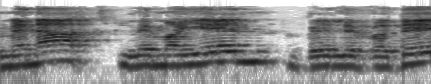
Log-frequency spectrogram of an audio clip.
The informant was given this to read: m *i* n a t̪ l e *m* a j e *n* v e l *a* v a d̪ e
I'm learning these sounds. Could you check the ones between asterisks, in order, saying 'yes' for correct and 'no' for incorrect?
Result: no, yes, yes, no

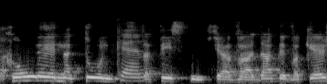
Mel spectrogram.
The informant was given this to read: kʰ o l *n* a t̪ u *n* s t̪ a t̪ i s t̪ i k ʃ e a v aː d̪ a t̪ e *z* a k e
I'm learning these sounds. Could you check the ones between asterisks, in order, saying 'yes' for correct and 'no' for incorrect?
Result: yes, yes, no

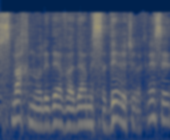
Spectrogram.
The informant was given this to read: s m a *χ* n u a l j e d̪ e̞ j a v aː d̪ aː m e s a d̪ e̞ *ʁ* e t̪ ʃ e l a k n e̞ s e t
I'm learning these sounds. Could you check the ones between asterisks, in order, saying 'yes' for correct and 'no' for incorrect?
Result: yes, yes

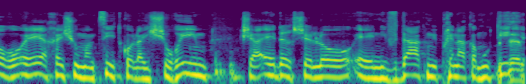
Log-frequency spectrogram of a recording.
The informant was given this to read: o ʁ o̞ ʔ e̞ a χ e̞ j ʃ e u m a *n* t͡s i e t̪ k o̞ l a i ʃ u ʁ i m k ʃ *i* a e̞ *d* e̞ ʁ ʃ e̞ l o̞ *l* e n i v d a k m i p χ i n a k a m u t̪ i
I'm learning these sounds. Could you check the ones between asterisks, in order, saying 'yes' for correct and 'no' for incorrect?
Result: no, no, yes, no

